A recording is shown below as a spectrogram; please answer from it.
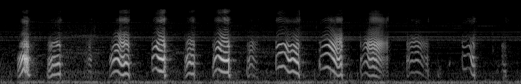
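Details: Chihuahua puppies, a litter linked to Goofy Rodriguez jr., Coconut and Chichi Rod, give a run of about a dozen high, arched whimpering yelps. Each rises and falls, roughly two per second, with a faint low hum underneath.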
